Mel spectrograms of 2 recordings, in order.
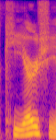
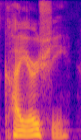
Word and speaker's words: Kyoshi: seen Avatar cuz how why would you pronounce Kyoshi as kayoshi is there a chance is there a chance is like just a narrative for a script or something no way right or is that like just another way of pronouncing Kyoshi I don't know kind of entitlement or do they say Koshi in the show and I'm just crazy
